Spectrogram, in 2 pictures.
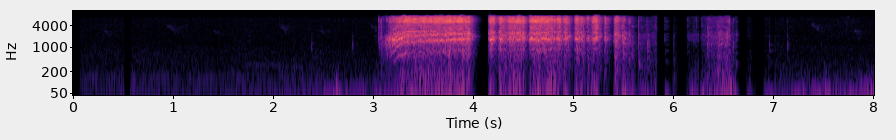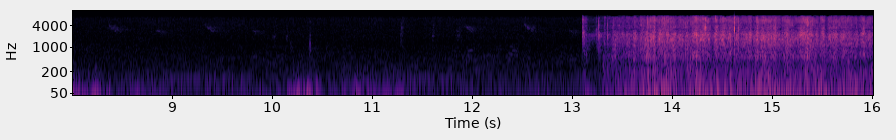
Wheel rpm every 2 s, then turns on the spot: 0, 10, 150, 20, 0, 0, 20, 50.
6-8 12-16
